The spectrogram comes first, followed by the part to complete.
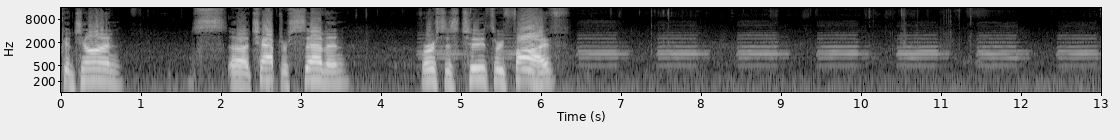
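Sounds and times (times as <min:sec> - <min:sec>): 
speech: 0:00.0 - 0:00.8, 0:01.6 - 0:03.7, 0:04.5 - 0:06.3
car horn honking outside: 0:04.4 - 0:12.9.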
